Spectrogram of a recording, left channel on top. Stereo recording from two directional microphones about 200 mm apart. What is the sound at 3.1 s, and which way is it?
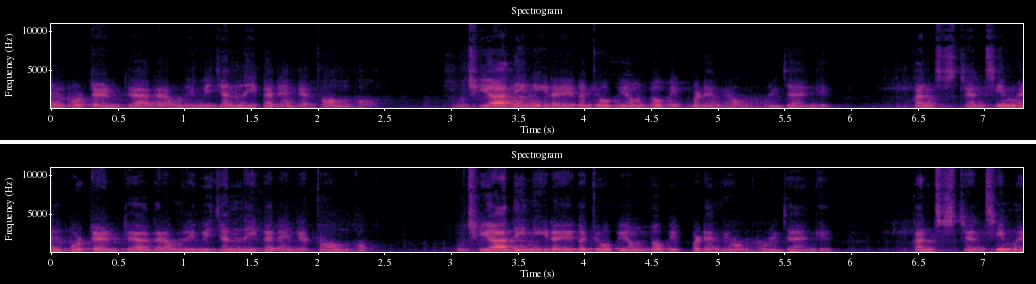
A man's voice, 45° right (ahead or behind).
